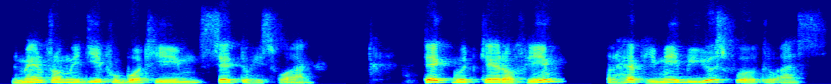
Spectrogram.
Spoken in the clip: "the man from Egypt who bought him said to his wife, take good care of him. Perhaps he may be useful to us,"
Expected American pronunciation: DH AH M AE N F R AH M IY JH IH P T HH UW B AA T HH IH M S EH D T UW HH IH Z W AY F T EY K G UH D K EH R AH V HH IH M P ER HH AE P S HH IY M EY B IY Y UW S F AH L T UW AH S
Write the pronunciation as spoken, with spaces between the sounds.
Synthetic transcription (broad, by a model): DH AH M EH N F R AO M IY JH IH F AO B AA T HH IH M S EH D T UW HH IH S W AY F T EY K G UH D K EH R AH F HH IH M P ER HH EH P S HH IY M EY B IY Y UW S F AH L T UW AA S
